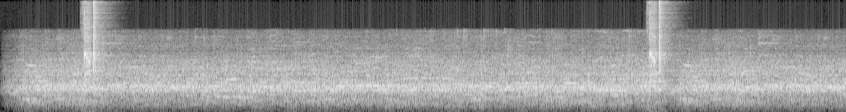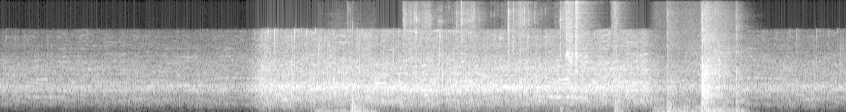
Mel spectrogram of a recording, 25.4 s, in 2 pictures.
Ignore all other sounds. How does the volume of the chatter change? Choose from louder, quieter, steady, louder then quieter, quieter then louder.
louder.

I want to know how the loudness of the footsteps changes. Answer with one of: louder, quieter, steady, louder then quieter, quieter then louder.
louder.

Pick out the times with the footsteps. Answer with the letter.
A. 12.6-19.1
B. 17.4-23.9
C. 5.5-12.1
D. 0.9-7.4
B.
